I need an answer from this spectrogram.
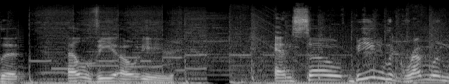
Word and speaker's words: Lvoe: He was like, I really love this, but he accidentally spelled it Lvoe.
